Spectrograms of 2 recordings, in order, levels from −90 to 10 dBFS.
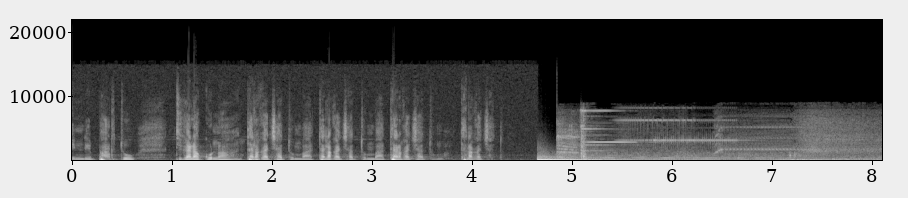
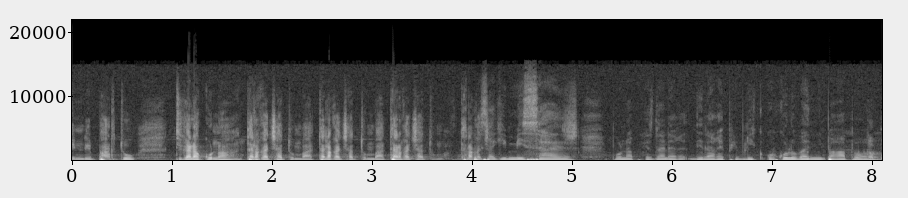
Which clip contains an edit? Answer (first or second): second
